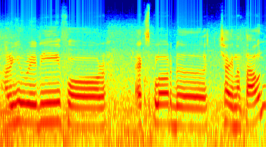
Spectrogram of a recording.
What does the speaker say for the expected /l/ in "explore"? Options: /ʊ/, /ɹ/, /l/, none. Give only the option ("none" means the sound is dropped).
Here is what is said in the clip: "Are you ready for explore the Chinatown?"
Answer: /l/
